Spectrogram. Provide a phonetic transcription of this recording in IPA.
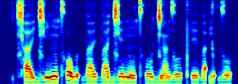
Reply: t͡ɕʰ a˨ ɪ̯ d͡ʑ i˨ ɲ ũ˦˨ tʰ ɔ˦˨ w ʊ˦ ʔ b a˦ ɪ̯ b ä˦ d͡ʑ e˦ n ũ˨ tʰ o˦ d͡ʑ ã˨ d o˦ ʊ̯ pʰ e˨ b ä˦ ʔ j ʊ˦ ʔ d o˦˨

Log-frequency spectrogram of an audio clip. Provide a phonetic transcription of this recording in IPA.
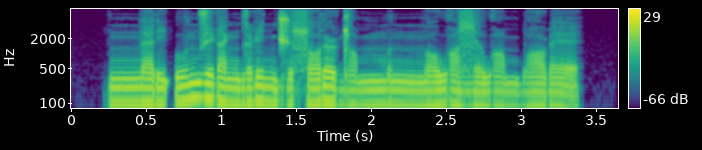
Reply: nː æ ɾ i ʔ u n z i ɽ æ ŋ ɡ ə ɽ i n d͡ʒ ʊ ɬ ɔ ɾ ə˞ ɖ ɑ mː ʊ nː ɔ w ɑ ɮ ə w ɑ m b ɑ ɽ ɛ

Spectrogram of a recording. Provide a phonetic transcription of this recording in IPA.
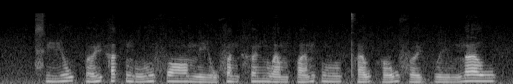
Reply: t͡sʰ iː˨˥ w p ɵ˨˥ ɥ h ɐ˥ k̚ ŋ uː˨˥ f ɔː˧ n̪ iː˨˩ w f ɐ˧ n h ɵ˧ n w ɐ˧ m p ɐ˨˥ n p uː˧ pʰ ɐ˨˧ w h o˨˥ w f ɵ˨˧ ɥ kʷ iː˨ m n̪ ɐ˥ w

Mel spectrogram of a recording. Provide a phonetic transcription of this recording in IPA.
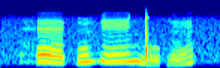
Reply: h ɛː˦˨ k ũ˦˥ ɠ eː˦˥ ŋ͡ǃ u˩ ɠ ẽ˨˥

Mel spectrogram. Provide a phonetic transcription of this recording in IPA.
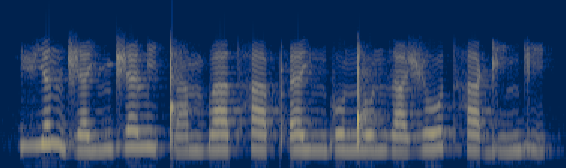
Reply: vʲ a n d͡ʒ æ j n d͡ʒ æ l i ɡ͡ǃ a m b a tʰ a pʼ æ j ŋ ɡ o ŋ͡ǃ o n z a ʒ o tʰ a ɡ i ŋ ɡ i

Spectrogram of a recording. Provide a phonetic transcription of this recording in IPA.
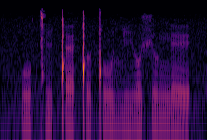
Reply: p u ǀ i ǃ ɛ ǃ ɯ ǃ u ʎ i ʊ̯ ʃ ɯ ŋ e

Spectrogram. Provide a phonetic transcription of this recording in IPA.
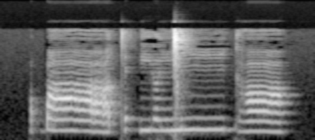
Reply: ɓ ɑː t | j ə ŋ͡ǀ iː ɡʱ ɑ

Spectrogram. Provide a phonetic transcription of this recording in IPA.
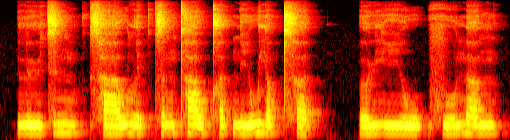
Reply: l yː˨ t͡s ɪ˧ ŋ m ɪ˨ k̚ t͡sʰ aː˨˥ w l ɪ˨ k̚ t͡s ɐ˧ ŋ t̪ʰ aː˧ w kʰ ɐ˨˥ t̚ n̪ iː˨˥ w j ɐ˨ p̚ t͡sʰ ɐ˨ t̚ | ɵ˨˧ ɥ j iː˨ w | f uː˨˥ n ɐ˧ ŋ

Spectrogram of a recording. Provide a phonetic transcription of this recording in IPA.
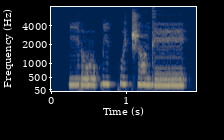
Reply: i˨ ɾ oː˨ ɓ i˧ kʷ ɨ˦ t͡ʃ ɔ̃˦ d eː˧

